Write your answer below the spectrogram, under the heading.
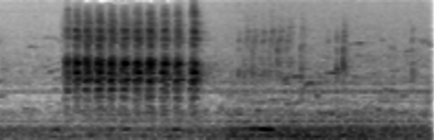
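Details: Bella, a one-year-old cat, chirping at a magpie perched on the window sill above her, just beyond leaping reach. A rapid burst of about ten sharp, clicky chirps fills one second, then faint, softer sounds trail off.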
